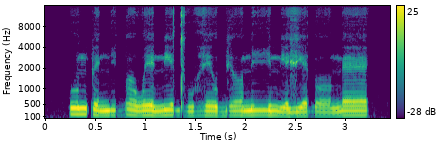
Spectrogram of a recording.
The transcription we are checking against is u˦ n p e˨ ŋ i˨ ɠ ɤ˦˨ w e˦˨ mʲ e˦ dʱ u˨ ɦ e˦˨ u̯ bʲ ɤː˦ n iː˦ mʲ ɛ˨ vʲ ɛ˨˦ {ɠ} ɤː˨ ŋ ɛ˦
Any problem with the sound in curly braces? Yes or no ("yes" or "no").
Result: no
